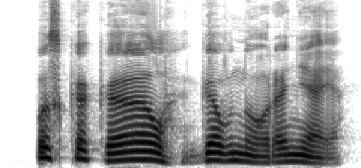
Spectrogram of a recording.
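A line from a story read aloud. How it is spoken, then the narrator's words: Chuckling navigator. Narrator (Russian): хохотнул штурман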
